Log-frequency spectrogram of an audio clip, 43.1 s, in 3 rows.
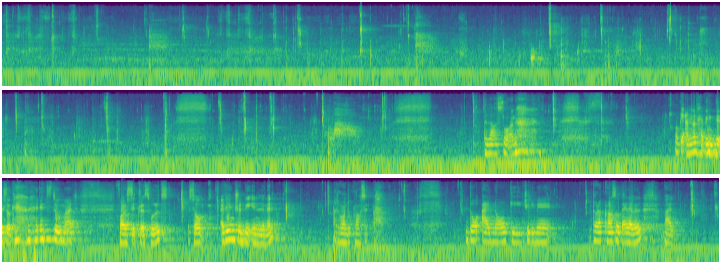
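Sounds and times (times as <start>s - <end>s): wet chewing and mouth clicks: 0.0s - 8.4s, 9.1s - 24.0s, 25.2s - 28.0s, 32.1s - 33.2s, 34.3s - 35.4s, 36.4s - 38.1s, 40.1s - 40.6s, 42.3s - 43.0s
steady low hum: 0.0s - 43.0s
hissing breaths: 22.1s - 23.0s.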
